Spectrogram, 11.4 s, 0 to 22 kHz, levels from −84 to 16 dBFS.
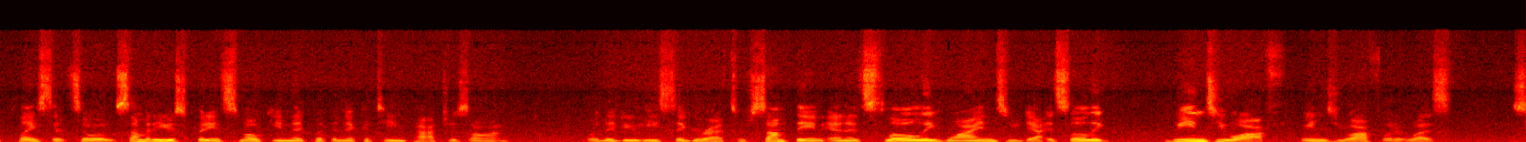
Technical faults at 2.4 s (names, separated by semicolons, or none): noise suppressor artifacts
